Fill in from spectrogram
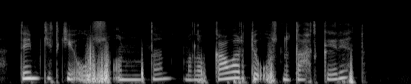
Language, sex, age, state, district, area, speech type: Kashmiri, female, 45-60, Jammu and Kashmir, Budgam, rural, spontaneous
